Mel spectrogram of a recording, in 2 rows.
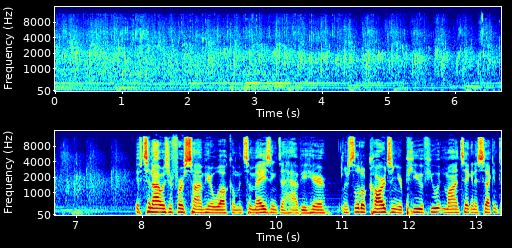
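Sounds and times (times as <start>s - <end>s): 
church audience applauding: 0.0s - 8.1s
speech: 7.9s - 13.3s.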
